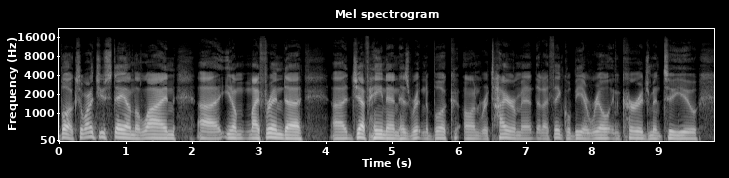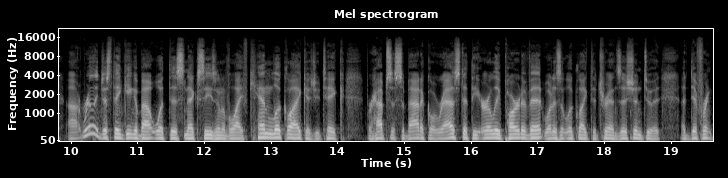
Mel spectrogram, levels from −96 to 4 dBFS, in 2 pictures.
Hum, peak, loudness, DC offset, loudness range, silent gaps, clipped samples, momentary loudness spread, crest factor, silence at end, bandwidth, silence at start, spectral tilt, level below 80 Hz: none; -6 dBFS; -25 LUFS; under 0.1%; 5 LU; none; under 0.1%; 9 LU; 18 dB; 0 s; 13.5 kHz; 0 s; -6 dB/octave; -58 dBFS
